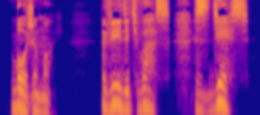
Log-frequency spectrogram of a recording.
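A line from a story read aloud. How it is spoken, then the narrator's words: Moaning. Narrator (Russian): простонала она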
